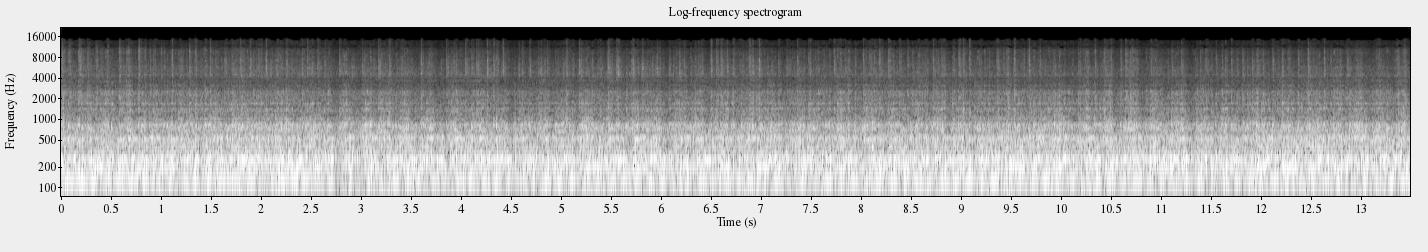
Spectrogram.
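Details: Engine idling after exhaust pipes refitted and joint leaks sealed with exhaust sealant, checked with a frayed cotton swab: steady even idle, smooth exhaust note, no ticking or puffing; exhaust sealed.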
